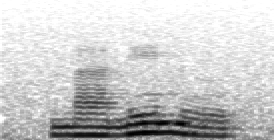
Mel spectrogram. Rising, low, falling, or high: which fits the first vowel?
low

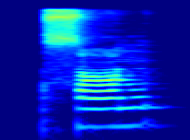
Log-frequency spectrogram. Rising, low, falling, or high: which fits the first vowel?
high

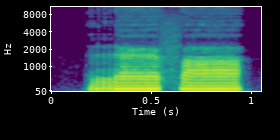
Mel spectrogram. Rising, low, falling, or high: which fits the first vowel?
high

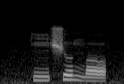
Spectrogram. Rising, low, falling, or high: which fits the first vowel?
low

